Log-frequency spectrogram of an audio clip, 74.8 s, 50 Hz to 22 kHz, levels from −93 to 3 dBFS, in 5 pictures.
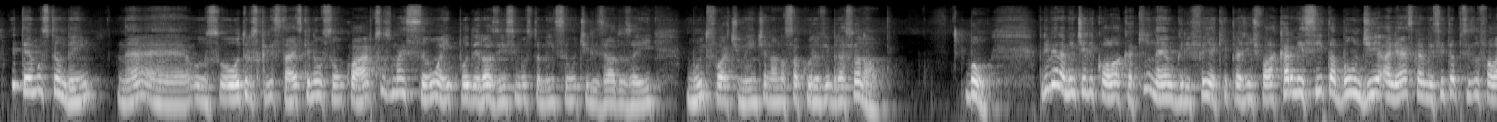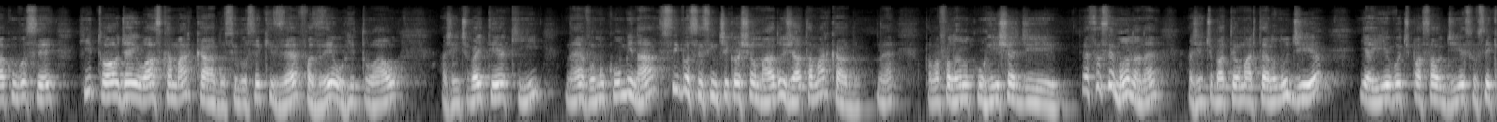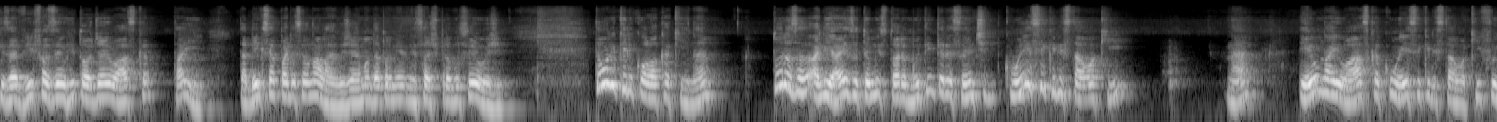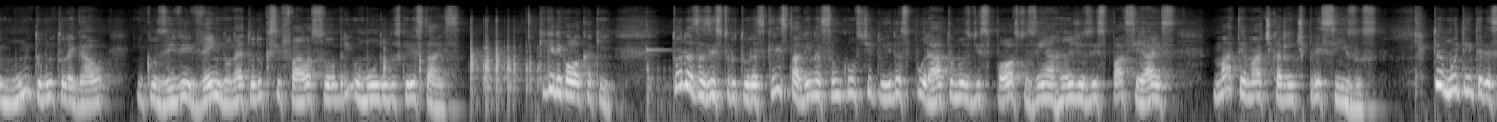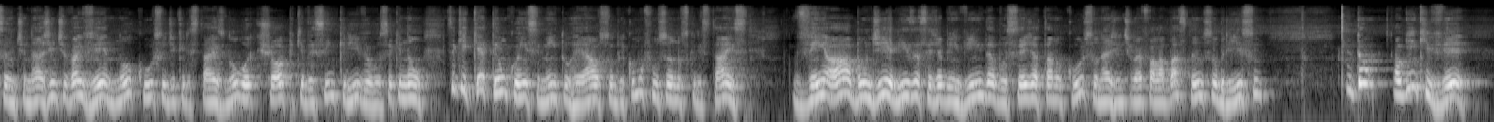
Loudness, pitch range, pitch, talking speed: -21 LUFS, 155-190 Hz, 170 Hz, 200 wpm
